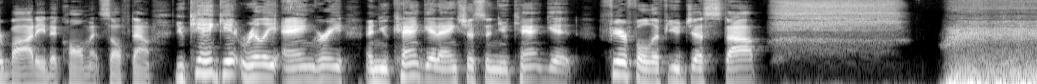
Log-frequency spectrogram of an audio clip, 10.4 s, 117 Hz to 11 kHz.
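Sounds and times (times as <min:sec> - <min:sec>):
speech: 0:00.0 - 0:08.2
deep breath in and out: 0:07.7 - 0:10.3.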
